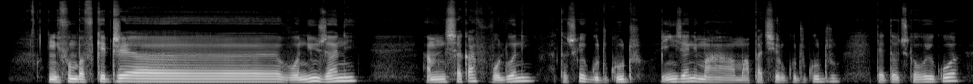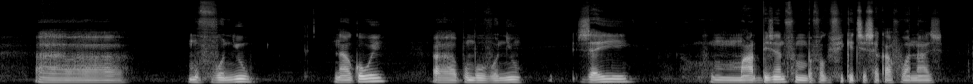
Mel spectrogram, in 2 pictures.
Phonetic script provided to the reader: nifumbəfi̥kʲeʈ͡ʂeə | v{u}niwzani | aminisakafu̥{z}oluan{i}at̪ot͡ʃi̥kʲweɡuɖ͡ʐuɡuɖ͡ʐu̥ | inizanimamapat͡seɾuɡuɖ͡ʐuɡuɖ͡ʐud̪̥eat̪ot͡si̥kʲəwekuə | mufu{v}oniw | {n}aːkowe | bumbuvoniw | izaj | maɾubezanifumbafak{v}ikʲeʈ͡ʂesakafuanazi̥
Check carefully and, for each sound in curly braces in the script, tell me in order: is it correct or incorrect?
incorrect: o, incorrect: v, correct, correct, correct, incorrect: f

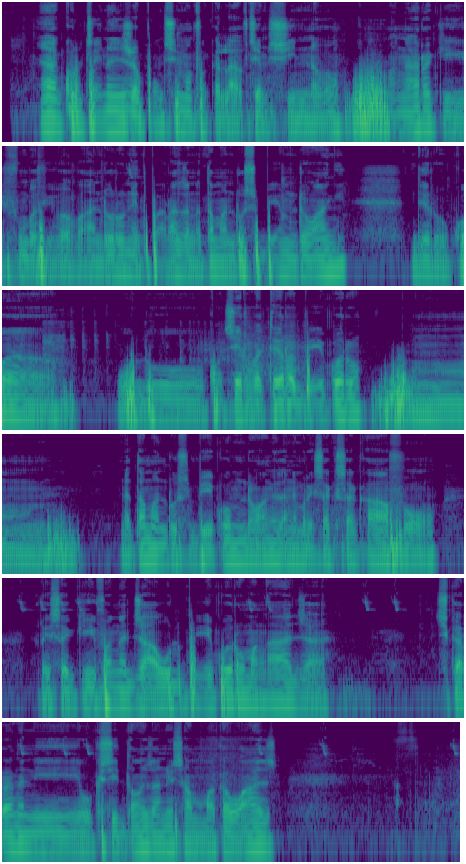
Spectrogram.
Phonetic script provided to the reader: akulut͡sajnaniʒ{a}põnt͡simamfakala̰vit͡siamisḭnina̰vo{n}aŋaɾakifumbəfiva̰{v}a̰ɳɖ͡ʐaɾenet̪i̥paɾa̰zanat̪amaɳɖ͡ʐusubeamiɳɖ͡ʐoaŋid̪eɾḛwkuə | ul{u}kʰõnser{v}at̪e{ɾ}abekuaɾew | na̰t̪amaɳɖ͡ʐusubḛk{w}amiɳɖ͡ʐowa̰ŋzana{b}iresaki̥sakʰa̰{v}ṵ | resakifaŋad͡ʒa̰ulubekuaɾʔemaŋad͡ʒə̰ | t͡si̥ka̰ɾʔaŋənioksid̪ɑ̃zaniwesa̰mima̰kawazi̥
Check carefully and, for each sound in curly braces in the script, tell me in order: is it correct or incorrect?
correct, incorrect: m, correct, correct, correct, correct, incorrect: u, incorrect: m, incorrect: f

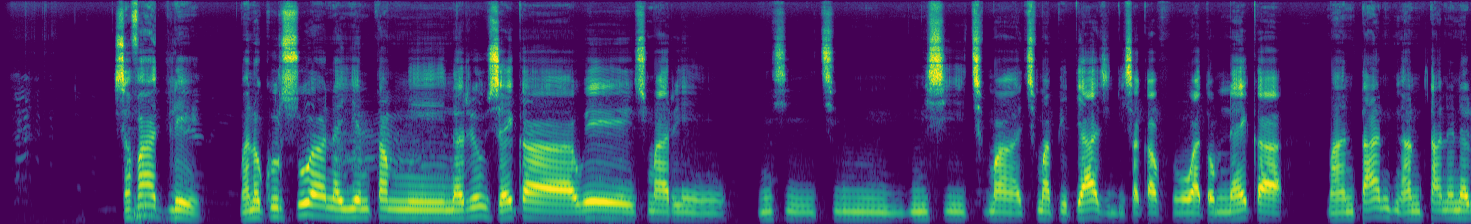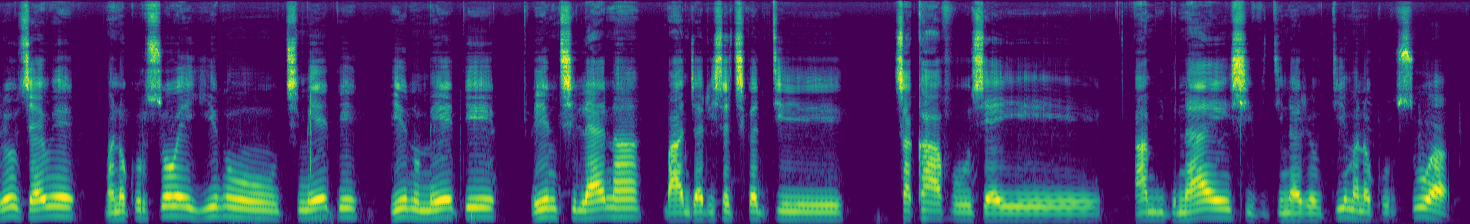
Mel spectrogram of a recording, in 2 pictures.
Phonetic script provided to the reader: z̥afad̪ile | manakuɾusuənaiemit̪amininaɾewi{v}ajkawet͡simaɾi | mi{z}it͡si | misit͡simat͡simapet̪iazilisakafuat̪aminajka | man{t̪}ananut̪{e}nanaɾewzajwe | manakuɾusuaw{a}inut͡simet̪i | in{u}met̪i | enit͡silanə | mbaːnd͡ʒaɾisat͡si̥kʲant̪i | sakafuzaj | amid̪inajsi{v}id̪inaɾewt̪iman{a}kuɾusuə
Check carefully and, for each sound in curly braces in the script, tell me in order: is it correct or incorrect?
incorrect: z, incorrect: s, correct, incorrect: a, incorrect: e, correct, correct, correct

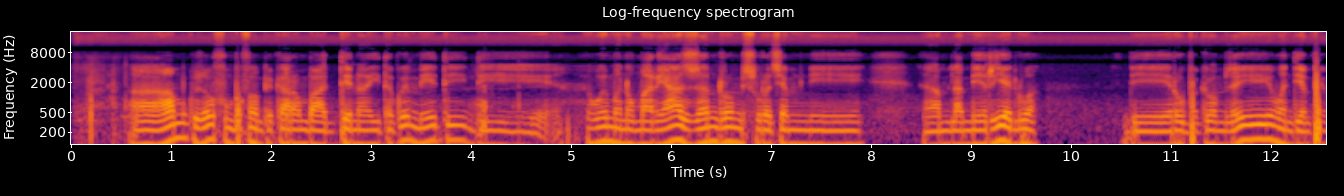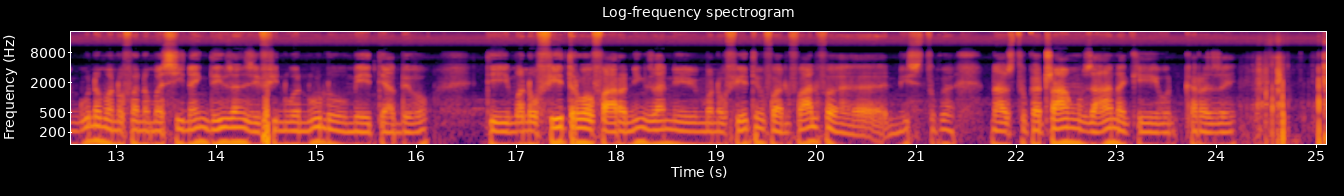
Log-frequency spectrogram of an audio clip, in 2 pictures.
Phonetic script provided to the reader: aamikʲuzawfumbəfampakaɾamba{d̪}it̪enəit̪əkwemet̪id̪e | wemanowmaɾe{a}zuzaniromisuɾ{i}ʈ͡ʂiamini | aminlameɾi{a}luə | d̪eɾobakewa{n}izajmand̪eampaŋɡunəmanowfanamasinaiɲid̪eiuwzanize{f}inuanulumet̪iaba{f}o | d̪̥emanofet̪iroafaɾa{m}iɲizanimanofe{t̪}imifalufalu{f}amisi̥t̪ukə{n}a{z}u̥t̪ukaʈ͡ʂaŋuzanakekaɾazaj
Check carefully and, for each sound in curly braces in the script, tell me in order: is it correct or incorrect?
correct, correct, incorrect: a, correct, incorrect: m, correct, incorrect: v, incorrect: n, correct, correct, correct, correct

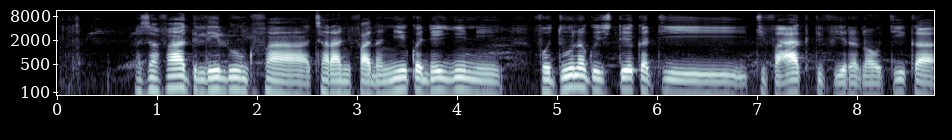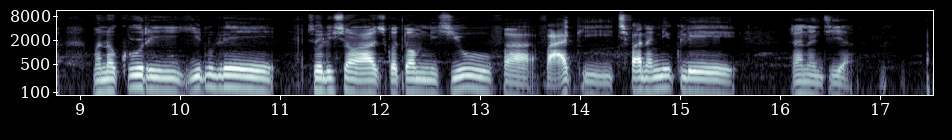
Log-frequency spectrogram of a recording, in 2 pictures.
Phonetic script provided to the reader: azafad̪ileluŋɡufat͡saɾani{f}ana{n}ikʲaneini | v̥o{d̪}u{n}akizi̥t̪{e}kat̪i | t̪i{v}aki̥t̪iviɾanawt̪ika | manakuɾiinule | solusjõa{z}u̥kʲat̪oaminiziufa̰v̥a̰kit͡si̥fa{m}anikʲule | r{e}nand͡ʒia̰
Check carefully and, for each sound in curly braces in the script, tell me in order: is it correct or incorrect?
correct, correct, correct, correct, correct, correct, correct, incorrect: n, incorrect: a

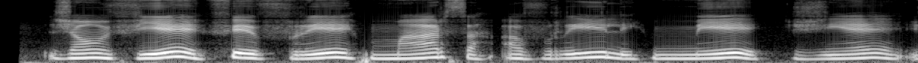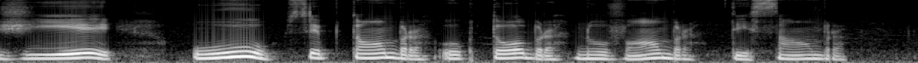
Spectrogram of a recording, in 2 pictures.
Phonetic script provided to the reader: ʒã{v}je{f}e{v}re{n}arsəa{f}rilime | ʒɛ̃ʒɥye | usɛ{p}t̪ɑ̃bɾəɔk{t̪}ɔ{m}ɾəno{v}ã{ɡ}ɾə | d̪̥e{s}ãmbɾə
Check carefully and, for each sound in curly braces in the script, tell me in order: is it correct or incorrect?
correct, correct, correct, incorrect: m, incorrect: v, correct, correct, incorrect: b, correct, incorrect: b, correct

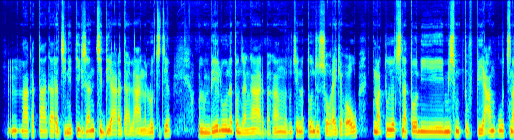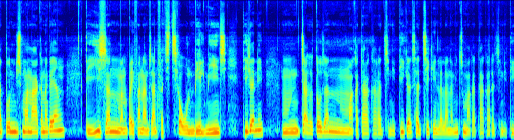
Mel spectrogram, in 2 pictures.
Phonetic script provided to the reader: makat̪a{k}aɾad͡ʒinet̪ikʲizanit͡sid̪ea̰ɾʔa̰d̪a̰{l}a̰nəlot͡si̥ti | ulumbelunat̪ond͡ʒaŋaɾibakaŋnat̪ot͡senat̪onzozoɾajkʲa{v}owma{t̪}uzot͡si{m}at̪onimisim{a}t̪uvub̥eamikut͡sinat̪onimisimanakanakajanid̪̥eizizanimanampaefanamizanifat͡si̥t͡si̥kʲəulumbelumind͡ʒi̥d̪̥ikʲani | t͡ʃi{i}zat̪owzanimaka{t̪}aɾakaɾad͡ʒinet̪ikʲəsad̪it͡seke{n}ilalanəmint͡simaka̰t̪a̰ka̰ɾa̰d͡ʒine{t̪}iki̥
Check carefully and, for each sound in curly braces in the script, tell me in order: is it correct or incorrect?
correct, correct, correct, correct, incorrect: n, incorrect: i, incorrect: a, correct, correct, correct

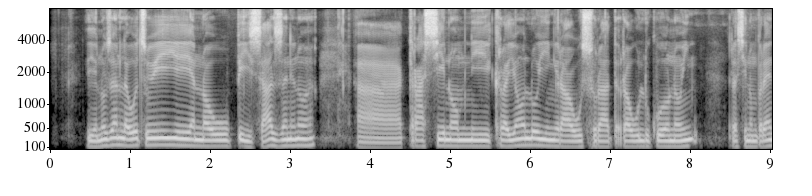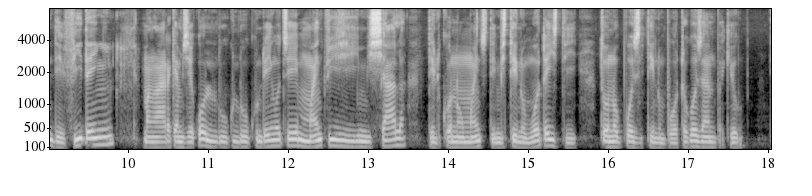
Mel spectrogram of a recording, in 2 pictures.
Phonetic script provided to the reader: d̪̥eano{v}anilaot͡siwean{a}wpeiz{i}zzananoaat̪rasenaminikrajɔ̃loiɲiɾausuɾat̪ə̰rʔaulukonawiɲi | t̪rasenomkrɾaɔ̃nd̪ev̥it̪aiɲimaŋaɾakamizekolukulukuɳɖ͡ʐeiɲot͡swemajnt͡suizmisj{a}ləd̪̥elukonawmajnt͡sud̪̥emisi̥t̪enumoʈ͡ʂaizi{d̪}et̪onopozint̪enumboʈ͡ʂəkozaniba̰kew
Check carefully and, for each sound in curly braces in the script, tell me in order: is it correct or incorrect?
incorrect: z, correct, incorrect: a, correct, correct

